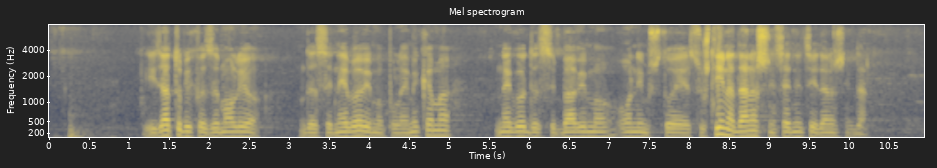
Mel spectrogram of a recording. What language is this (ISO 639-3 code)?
srp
